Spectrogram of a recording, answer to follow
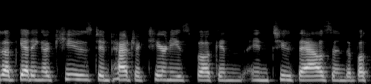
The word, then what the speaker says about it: Tierney: Patrick, is it Tierney? Is that how you pronounce it?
